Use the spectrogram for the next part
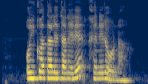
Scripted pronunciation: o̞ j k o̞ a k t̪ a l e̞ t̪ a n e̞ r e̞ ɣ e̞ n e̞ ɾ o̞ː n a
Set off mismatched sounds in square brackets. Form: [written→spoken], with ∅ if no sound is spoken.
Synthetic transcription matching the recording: o̞ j k o̞ a [k→∅] t̪ a l e̞ t̪ a n e̞ [r→ɾ] e̞ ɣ e̞ n e̞ ɾ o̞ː n a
